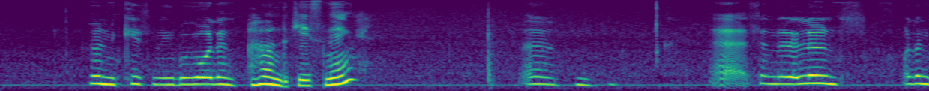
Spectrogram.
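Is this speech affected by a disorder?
Yes: dyskinetic cerebral palsy, severe.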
